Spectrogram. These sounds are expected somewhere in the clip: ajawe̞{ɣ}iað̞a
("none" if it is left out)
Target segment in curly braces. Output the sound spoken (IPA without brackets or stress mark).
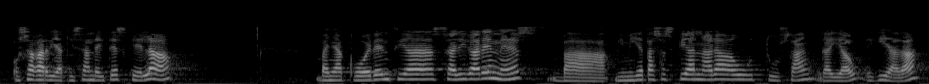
ɣ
